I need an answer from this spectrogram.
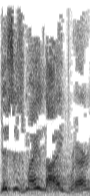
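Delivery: put-on croaky old man voice, very high and slow. Telling a joke, voicing an old man showing visitors his village, in a put-on croaky old-man voice. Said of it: "is why it sounds so croaky".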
